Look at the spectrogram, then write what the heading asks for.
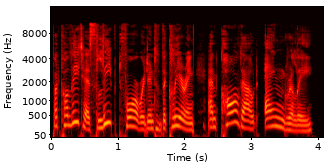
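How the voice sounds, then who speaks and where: A woman narrating a literary audiobook with measured, deliberate phrasing, recorded in a studio. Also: mid-range voice, very animated, darkish tone, dry recording. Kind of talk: scripted literary storytelling narration.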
